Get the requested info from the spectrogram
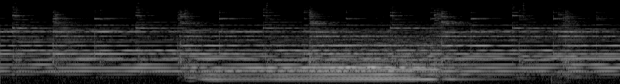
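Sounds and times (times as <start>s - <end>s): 
church bells pealing: 0.1s - 6.1s
deeper heavier bell ringing: 1.8s - 5.5s.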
